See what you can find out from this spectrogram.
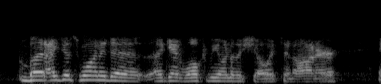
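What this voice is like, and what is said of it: Hoarse voice. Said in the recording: “my voice is a little hoarse right now ... my throat's a little hoarse”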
